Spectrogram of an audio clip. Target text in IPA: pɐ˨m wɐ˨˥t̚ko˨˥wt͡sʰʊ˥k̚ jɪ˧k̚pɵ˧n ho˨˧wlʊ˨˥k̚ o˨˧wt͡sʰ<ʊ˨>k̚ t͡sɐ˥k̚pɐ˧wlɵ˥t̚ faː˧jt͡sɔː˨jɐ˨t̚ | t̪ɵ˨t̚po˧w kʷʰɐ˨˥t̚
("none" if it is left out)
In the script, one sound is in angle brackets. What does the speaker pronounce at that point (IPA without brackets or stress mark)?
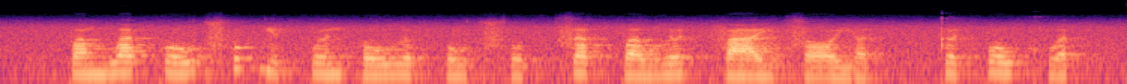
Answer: ʊ˨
